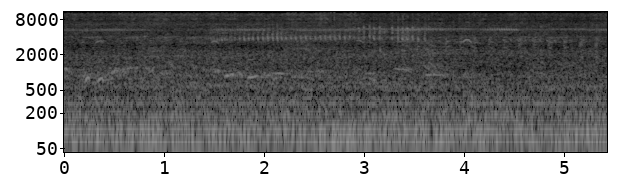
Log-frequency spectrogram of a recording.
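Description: Faint, scattered bird chirps over a steady low rumble, with a brief buzzy trill near the middle.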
